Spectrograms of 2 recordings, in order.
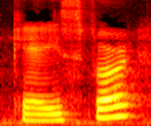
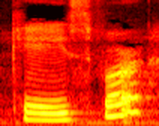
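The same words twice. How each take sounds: The two takes are said the same way.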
